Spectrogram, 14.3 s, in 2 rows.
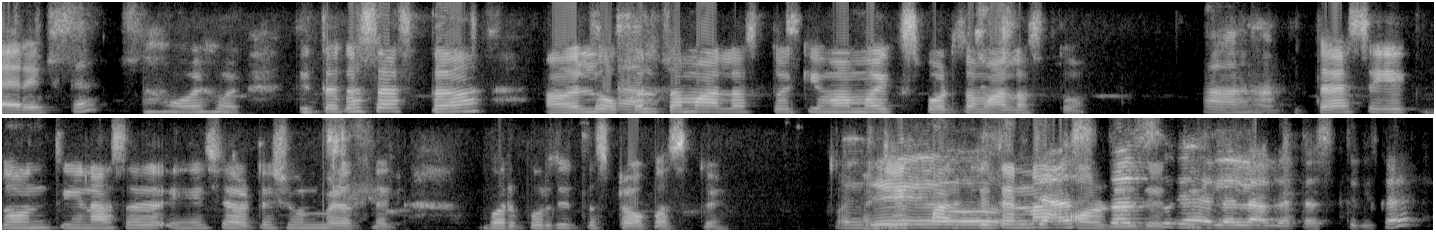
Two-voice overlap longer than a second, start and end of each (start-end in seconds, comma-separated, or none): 11.7-13.1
